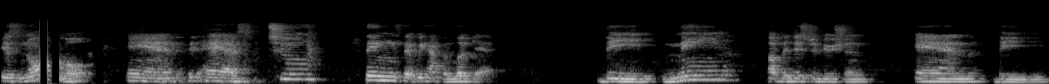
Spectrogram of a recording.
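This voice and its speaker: With a fairly high, somewhat breathy voice, a man speaks at a very slow pace with lively intonation and long, frequent pauses. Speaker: math teacher. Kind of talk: lecture. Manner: slow and methodical.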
